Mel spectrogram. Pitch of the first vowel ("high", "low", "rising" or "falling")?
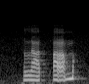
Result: low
